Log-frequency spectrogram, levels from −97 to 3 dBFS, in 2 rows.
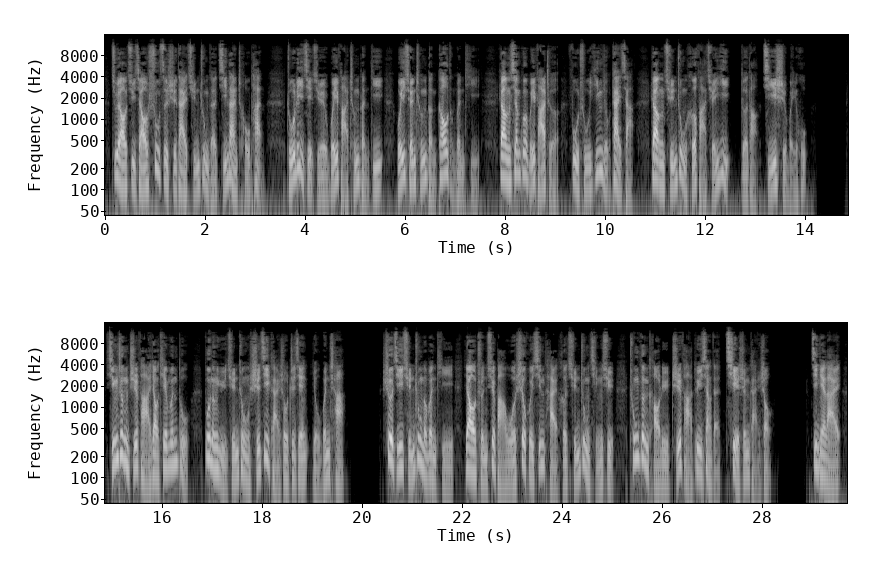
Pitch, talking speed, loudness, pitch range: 110 Hz, 235 characters per minute, -26 LUFS, 90-150 Hz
